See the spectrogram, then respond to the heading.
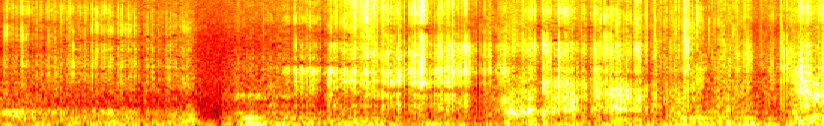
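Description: Hands grip a black foam windscreen on a microphone while fingernails scratch across its top. The result is a continuous close-up rustle of scratching and crinkling, heavy in low rumble, with short sharper scrapes that rise and fall in speed.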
